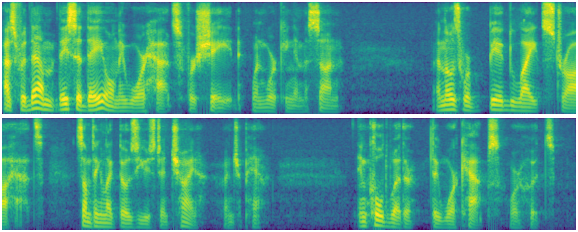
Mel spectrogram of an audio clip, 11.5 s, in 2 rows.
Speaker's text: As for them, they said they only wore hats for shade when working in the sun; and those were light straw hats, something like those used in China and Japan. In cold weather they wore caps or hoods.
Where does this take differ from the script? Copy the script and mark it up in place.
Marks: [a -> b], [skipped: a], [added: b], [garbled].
As for them, they said they only wore hats for shade when working in the sun; and those were [added: big] light straw hats, something like those used in China and Japan. In cold weather they wore caps or hoods.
